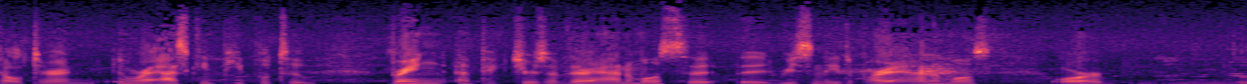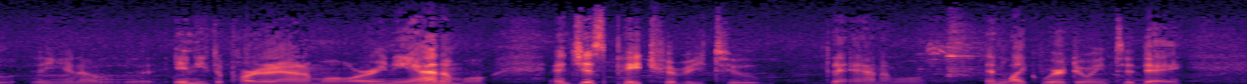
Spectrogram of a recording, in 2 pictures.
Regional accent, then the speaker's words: El Dorado, United States; Oh, wait, I can't see chickens because El Dorado, and I'm from El Dorado, so.

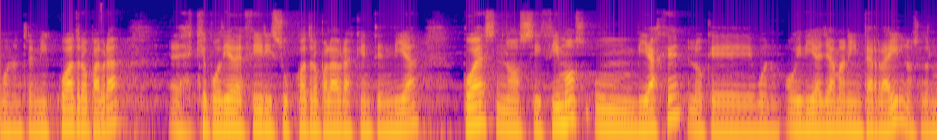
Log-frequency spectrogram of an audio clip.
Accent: Albolote, Andalusia, Spain; estaba en la banda de música de Albolote, de mi pueblo

